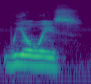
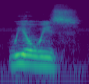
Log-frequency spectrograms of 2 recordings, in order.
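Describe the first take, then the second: First: Vowels are dropped and the words slur together. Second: Vowels are dropped and the words slur together.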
